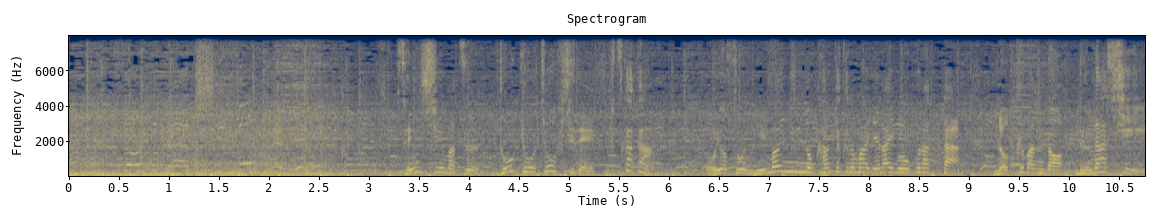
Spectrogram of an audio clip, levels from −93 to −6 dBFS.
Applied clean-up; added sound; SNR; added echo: none; none; none; none.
